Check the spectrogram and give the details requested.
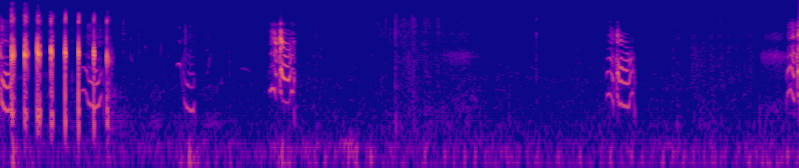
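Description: A francolin gives a fast burst of about eight harsh, grating notes, then shorter raspy calls every few seconds over a low background hum.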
